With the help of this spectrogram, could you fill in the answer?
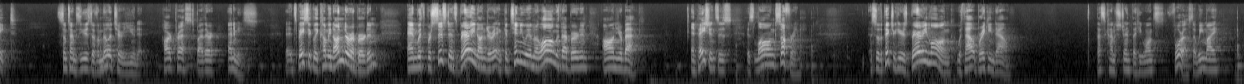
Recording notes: at First Baptist Church in Delphi, Indiana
